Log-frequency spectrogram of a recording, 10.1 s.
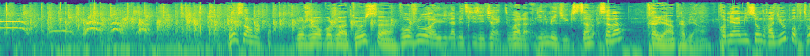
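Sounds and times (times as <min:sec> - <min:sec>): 
audience applause: 0:00.0 - 0:05.3
speech: 0:02.9 - 0:10.1.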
